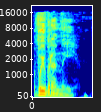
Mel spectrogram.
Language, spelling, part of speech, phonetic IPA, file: Russian, выбранный, verb / adjective, [ˈvɨbrən(ː)ɨj], Ru-выбранный.ogg
- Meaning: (verb) past passive perfective participle of вы́брать (výbratʹ); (adjective) chosen, selected, hand-picked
